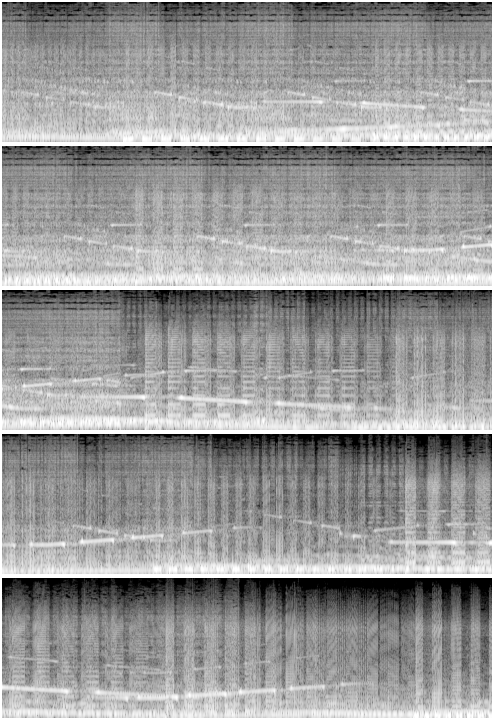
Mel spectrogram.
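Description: Live-coded electronic music: synth tones gliding up and down in pitch, several slides overlapping, over a steady low bass layer. The texture shifts about halfway through, taking on a denser ticking rhythm up high.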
